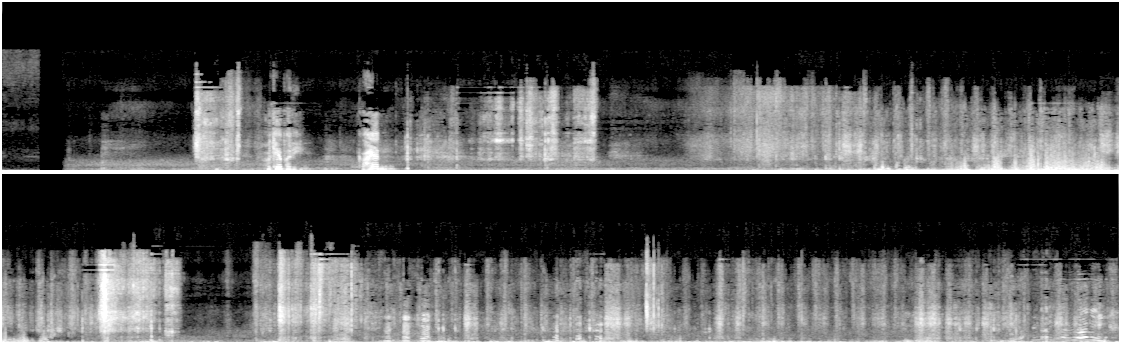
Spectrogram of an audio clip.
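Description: A dog pants and snuffles very close.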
